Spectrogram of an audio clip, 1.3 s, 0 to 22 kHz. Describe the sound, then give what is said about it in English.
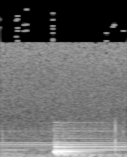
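A hall clock strikes eight after dinner: one clear resonant strike that rings and slowly fades, with the faint start of a second stroke just as the sound cuts off. No voices. “It's after dinner now, and as the clock in the hall strikes 8.”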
